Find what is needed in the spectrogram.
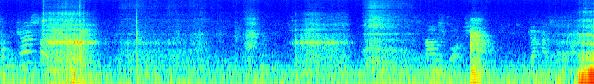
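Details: Adult snoring during sleep after eight pints of Stella: loud, irregular snorting snores with rattling breaths, coarse and animal-like, likened to a farm animal.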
